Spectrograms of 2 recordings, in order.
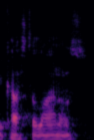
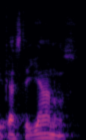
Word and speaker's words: Castellanos: Well, the thing is, so if I'm if I'm talking to somebody that is American, I'll just say Costalanos, right? If I'm hanging out in Italian, like in Italy with Jess, all of a sudden I won't say the S. So I'll just say Costalano. Costalano. Costalano. Costalano. But then if I'm if I want to be Latin again, I just say Castellanos.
